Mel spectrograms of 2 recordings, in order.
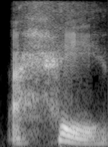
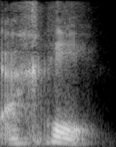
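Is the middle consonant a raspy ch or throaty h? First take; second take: throaty h; raspy ch. First: The middle consonant is a throaty h sound. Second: The middle consonant is a raspy ch sound. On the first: This is the traditional pronunciation. "but I say, as you hear" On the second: This is the common, downgraded everyday form. "but many people say achi"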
